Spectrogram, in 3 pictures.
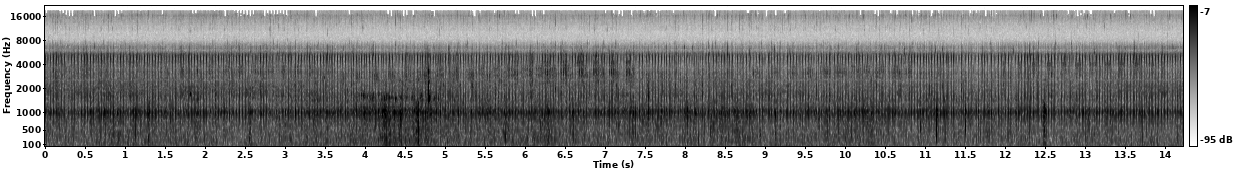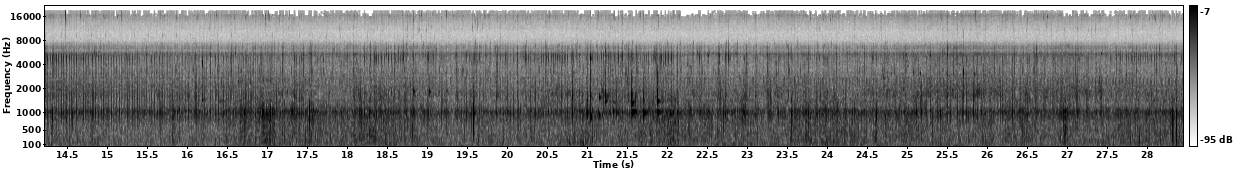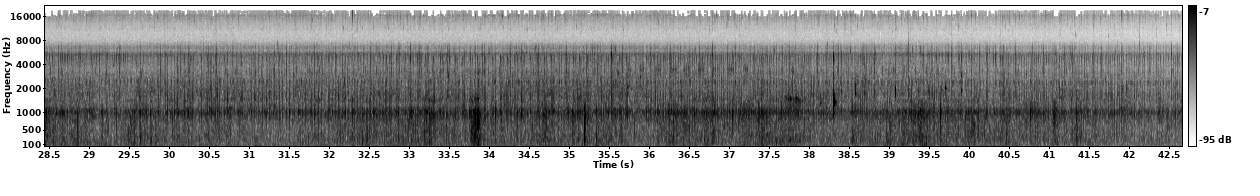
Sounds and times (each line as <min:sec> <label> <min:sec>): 0:20.8 grassy water 0:23.1
0:33.6 grassy water 0:41.0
